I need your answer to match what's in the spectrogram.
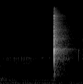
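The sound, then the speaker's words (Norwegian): A single crisp click as a mount is twisted and locks into place, sharp and bright with a brief fading tail, alone against a faint background hum. “Så skal jeg vri den om til jeg hører da et klikk.”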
